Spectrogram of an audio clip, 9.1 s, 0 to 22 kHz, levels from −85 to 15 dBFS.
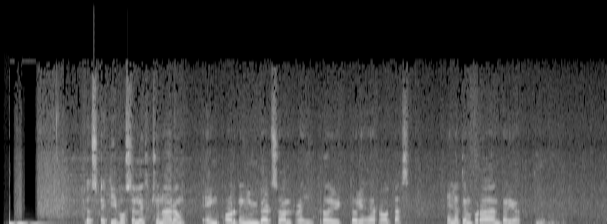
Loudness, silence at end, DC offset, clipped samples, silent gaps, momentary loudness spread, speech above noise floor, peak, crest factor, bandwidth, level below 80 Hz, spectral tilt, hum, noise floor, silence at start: -14 LUFS; 0 s; under 0.1%; under 0.1%; none; 18 LU; 24 dB; 0 dBFS; 14 dB; 16 kHz; -36 dBFS; -4 dB/octave; none; -37 dBFS; 0.15 s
